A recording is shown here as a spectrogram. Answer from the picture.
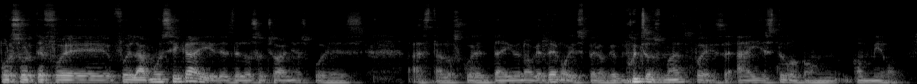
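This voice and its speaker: With a very deep, low pitch and a dark, mellow tone, a somewhat breathy man speaks at a moderate pace with ordinary pitch variation amid audible room echo. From Spain, Asturias. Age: 40s. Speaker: musician and ensemble director. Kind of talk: casual interview answers, self-read questions. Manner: halting, many fillers.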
